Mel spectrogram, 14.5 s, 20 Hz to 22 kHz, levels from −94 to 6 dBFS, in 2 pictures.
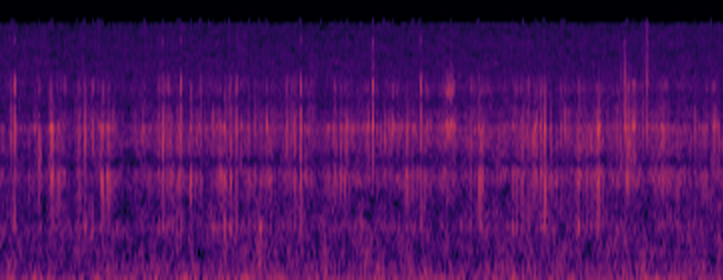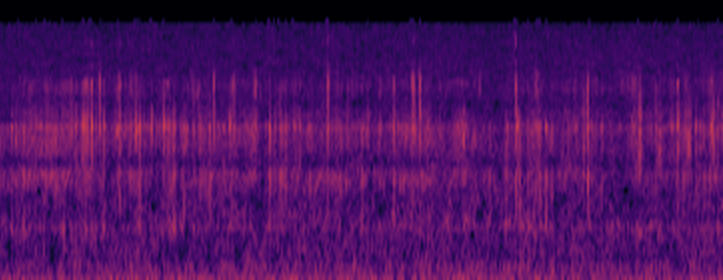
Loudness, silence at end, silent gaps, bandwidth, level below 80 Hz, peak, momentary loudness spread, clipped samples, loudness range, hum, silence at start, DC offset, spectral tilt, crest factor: -42 LUFS; 0 s; none; 17 kHz; -60 dBFS; -10 dBFS; 7 LU; under 0.1%; 3 LU; none; 0 s; under 0.1%; 0 dB/octave; 34 dB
